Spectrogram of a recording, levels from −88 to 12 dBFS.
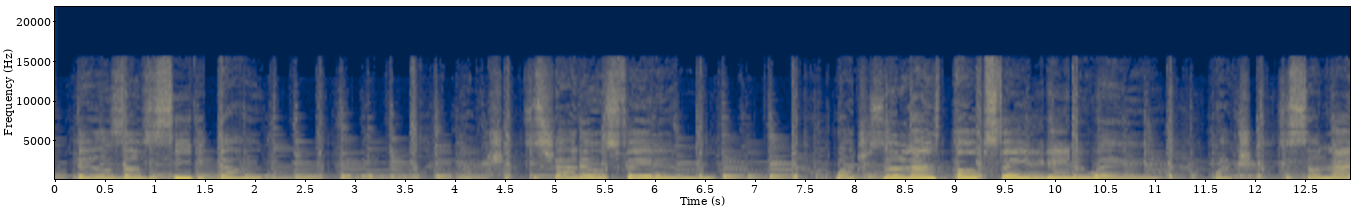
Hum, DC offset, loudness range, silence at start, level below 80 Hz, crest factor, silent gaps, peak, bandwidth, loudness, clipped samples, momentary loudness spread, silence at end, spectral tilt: none; under 0.1%; 8 LU; 0 s; -54 dBFS; 16 dB; none; -2 dBFS; 16 kHz; -18 LUFS; under 0.1%; 13 LU; 0 s; -5 dB/octave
